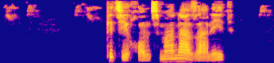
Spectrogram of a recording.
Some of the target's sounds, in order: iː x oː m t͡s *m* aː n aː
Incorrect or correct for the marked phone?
correct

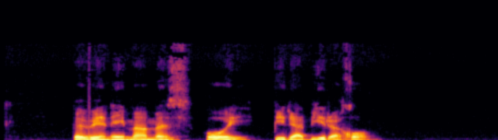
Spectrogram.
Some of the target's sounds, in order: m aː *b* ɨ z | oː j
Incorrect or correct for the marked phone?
incorrect: m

